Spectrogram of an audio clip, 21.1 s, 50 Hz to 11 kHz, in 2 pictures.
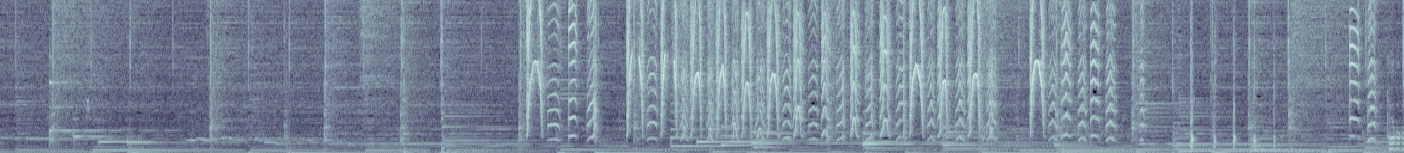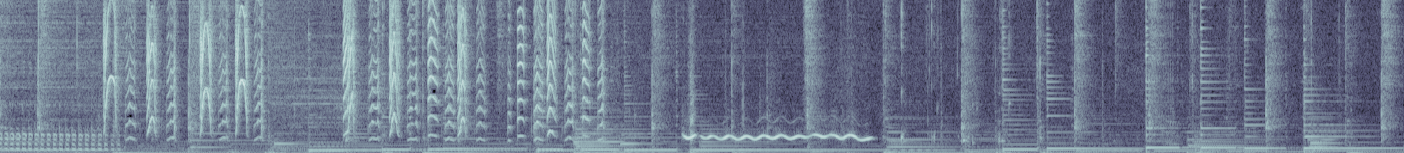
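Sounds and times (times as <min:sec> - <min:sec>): background music with a beat: 0:00.0 - 0:21.0
high squeaky lead notes: 0:03.9 - 0:17.4.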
